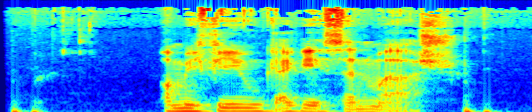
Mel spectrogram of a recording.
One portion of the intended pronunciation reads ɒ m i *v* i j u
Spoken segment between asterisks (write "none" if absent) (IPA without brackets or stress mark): f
